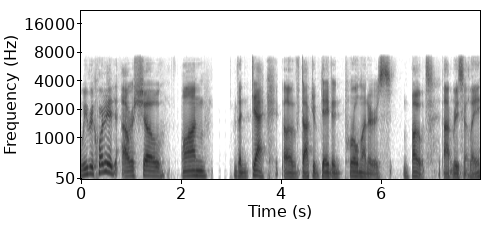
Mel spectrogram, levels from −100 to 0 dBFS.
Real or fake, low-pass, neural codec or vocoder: fake; 7.2 kHz; codec, 16 kHz, 1 kbps, FunCodec, trained on Chinese and English, 50 frames a second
